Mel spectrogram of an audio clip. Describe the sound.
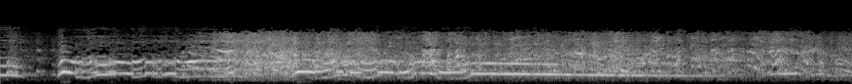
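A man howls like a wolf, calling to Gitche Gumee, in long, wavering cries that end in a drawn-out falling wail, with other voices murmuring and chuckling underneath.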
